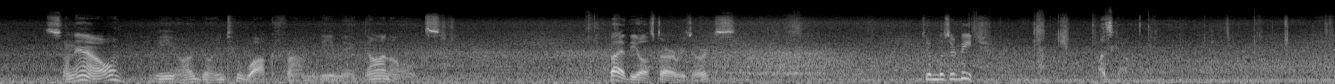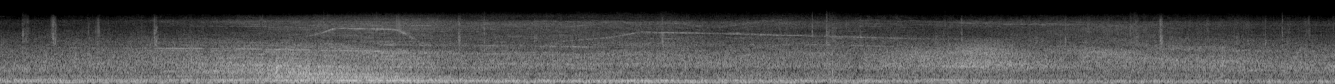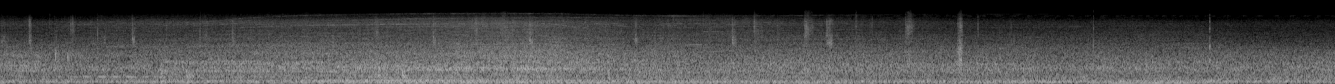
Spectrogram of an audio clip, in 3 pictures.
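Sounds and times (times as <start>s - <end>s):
cars passing: 0.0s - 40.0s
high whine falling in pitch: 10.9s - 36.8s.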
